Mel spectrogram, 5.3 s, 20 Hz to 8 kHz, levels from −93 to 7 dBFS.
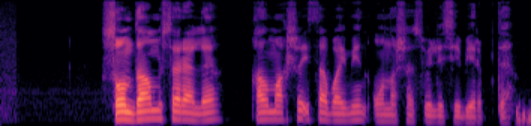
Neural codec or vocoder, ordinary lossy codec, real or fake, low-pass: none; none; real; none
